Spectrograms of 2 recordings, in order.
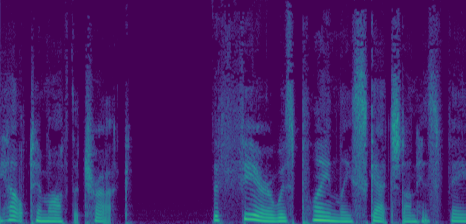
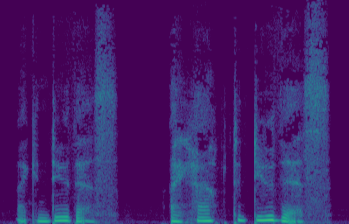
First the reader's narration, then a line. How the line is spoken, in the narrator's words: she whispered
